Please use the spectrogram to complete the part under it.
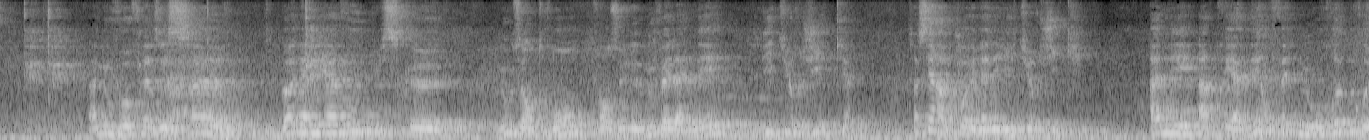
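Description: An elderly man speaks with animation through a microphone in a large echoing space.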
